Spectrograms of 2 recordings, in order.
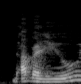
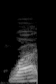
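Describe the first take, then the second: First: "W" spelled out as double-you; the letter "W" as several syllables, double-you; English letter W. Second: W named as "Wa", one syllable with ah; "Wa" with an open ah; Quechua letter W. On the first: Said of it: "W you pronounce in English". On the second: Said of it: "Wa you pronounce in Quechua". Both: Shown as a demonstration.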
